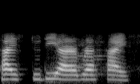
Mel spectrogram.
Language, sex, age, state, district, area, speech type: Manipuri, female, 30-45, Manipur, Senapati, urban, conversation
